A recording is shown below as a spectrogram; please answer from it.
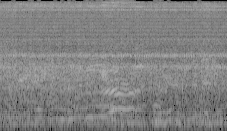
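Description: Faint, indistinct voices talking, with a thin steady high-pitched whine behind them.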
